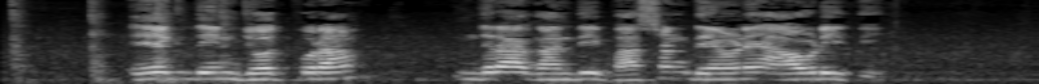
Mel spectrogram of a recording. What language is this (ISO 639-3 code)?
ssi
